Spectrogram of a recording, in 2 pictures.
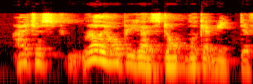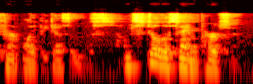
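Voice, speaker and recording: A man speaks fairly quickly at a medium pitch, his intonation lively and his loudness swinging widely. Noticeable background noise runs underneath. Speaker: YouTuber telling personal story. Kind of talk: unscripted personal storytelling. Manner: stuttering; off the cuff, unscripted. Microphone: laptop.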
